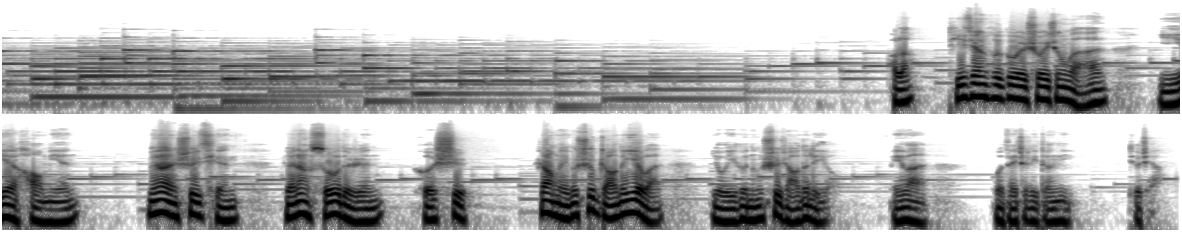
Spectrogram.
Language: Chinese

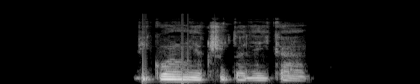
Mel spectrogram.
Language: Jauja Wanca Quechua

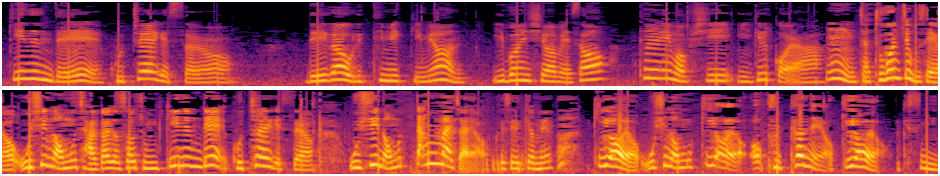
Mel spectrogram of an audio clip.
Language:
Korean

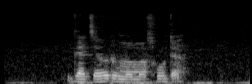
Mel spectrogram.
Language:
Luo (Kenya and Tanzania)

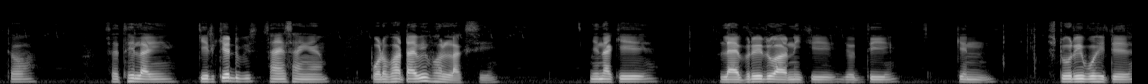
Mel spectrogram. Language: Odia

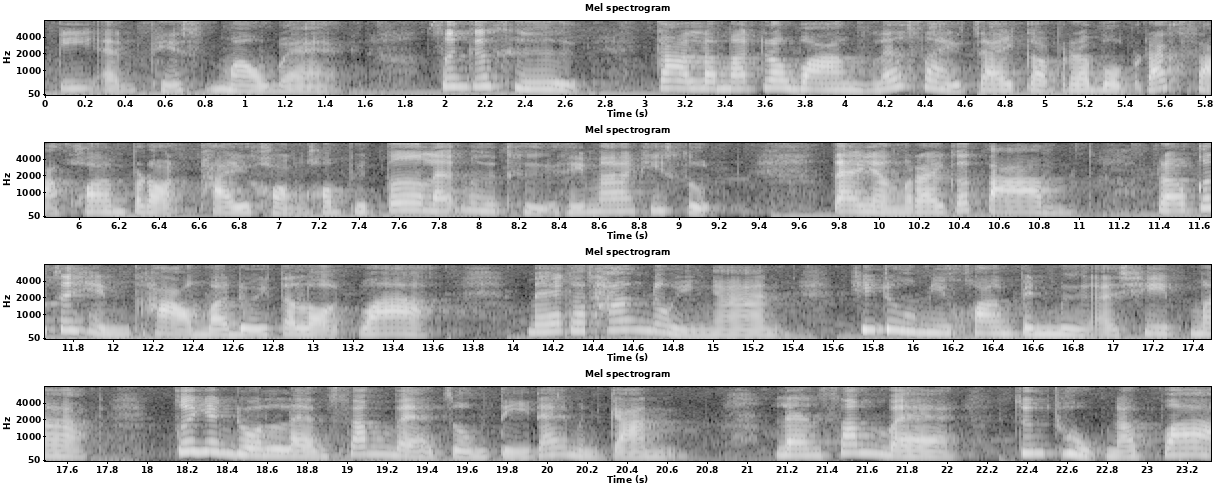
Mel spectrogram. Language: Thai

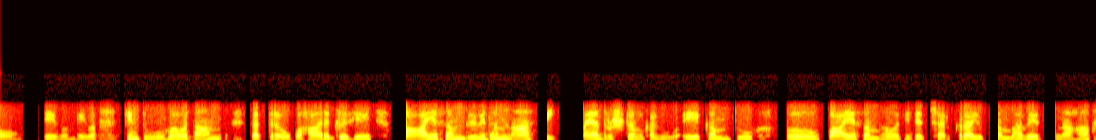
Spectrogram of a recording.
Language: Sanskrit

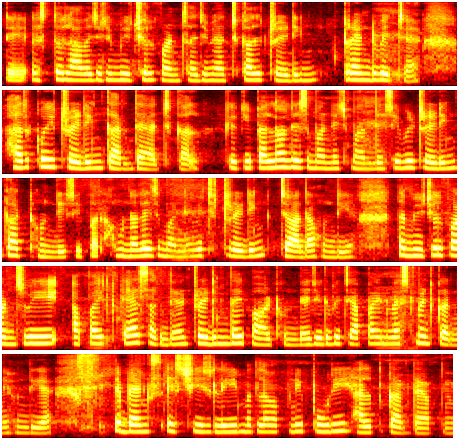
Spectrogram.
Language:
Punjabi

